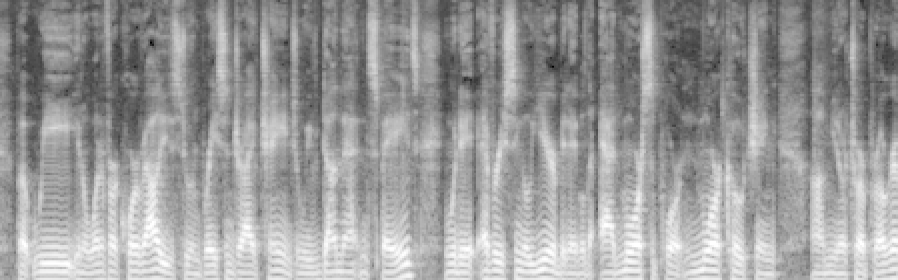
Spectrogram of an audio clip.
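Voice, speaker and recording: A man's very deep, low voice in a dark, mellow tone with an American accent, very fast with hardly any pauses and fairly even intonation, in a very clean recording with a silent background. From US South and Midwest. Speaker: fitness franchise executive. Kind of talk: interview.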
